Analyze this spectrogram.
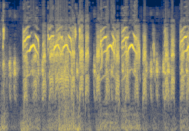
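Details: Small birds' lure call: short bursts of squeaky chattering and bright arched whistles, separated by quick pauses, sounding like an excited flock.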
